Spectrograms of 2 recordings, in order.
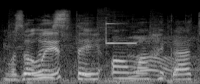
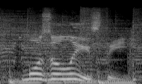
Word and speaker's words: мозолистий: не погоджується і виявляється правильно казати саме мозолистий уявляєте Ну якщо мозоль то мозолистий мабуть мозолистий мозолистий Так саме мозолистий запам'ятали у цьому слові наголос буде на третій склад мозолистий Все до побачення давайте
